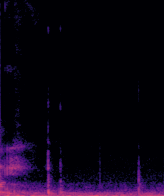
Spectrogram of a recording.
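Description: Near silence with a few faint clicks of a computer mouse as a link is clicked.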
